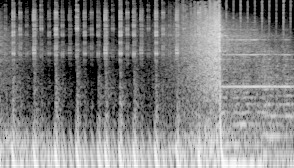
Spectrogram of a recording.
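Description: Low rumbling sound effect in a promo's soundtrack, pulsing rapidly. About three seconds in, a sustained musical tone starts as a logo theme begins.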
